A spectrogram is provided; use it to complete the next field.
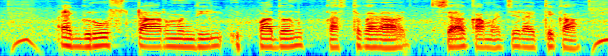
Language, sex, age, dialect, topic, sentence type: Marathi, male, <18, Varhadi, agriculture, question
